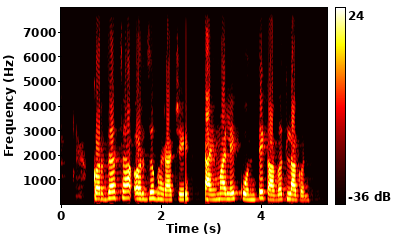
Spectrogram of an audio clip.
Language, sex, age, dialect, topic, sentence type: Marathi, female, 25-30, Varhadi, banking, question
